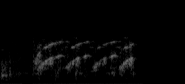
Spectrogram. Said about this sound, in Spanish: Digite su clave para silenciar la alarma.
